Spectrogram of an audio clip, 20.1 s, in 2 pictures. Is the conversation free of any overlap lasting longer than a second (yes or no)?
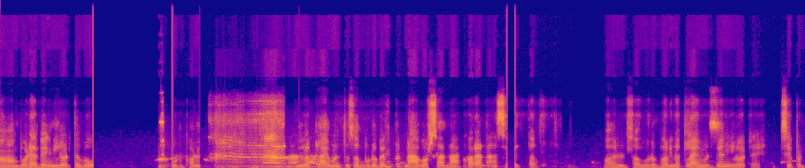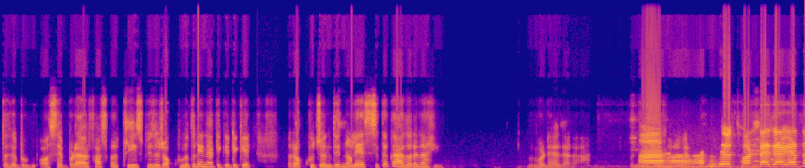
yes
